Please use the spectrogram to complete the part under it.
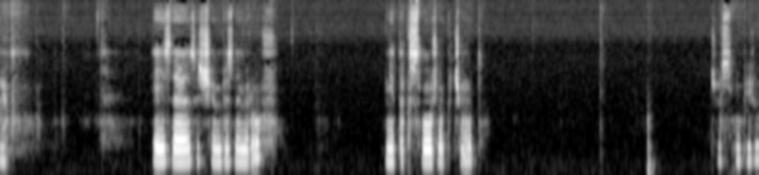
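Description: Paper rustles softly between fingers.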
